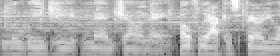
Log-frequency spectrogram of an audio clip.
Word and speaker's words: Luigi Mangione: at you guys with an update on the Luigi mangi mangion I completely butchered his name but it is pronounced Luigi manone hopefully I can spare you all now from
